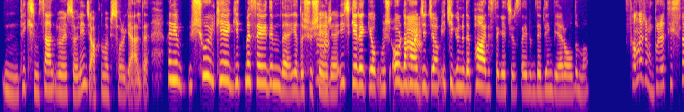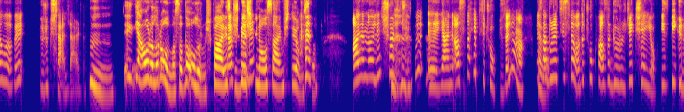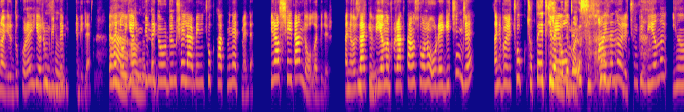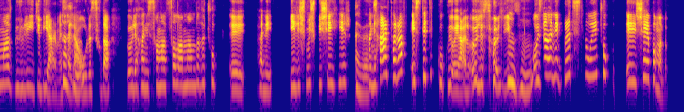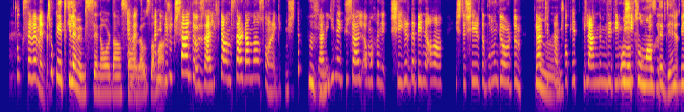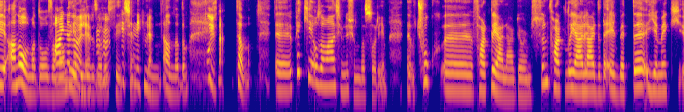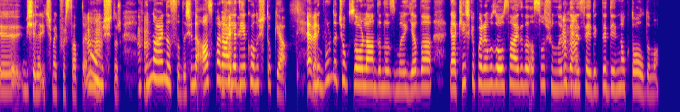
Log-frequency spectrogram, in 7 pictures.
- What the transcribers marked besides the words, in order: tapping; chuckle; chuckle; chuckle; laughing while speaking: "söyleyeyim"; chuckle
- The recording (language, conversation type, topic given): Turkish, podcast, Az bir bütçeyle unutulmaz bir gezi yaptın mı, nasıl geçti?
- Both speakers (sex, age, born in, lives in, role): female, 25-29, Turkey, Estonia, guest; female, 30-34, Turkey, Estonia, host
